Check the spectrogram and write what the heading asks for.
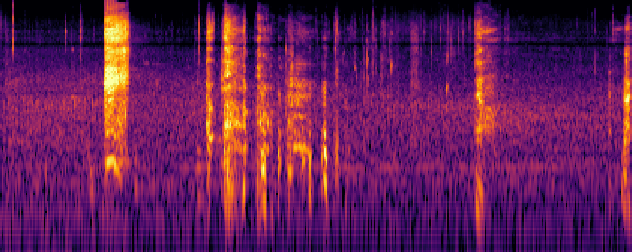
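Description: Coughing from a man who has just taken a swig of cola mixed with liquor. There is one hard cough about a second in, a run of shorter coughs a second later, and another sharp cough near the end.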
